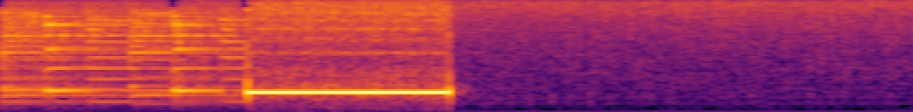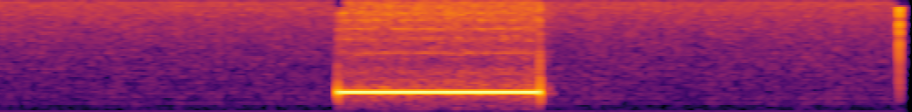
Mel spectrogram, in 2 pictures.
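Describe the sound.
Telephone tone while a call is transferred to a company's chief accountant: two loud, steady, mid-pitched tones, each about one second long, separated by several seconds of near silence.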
